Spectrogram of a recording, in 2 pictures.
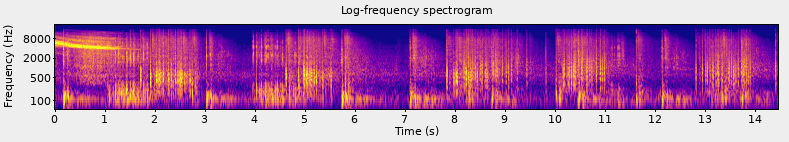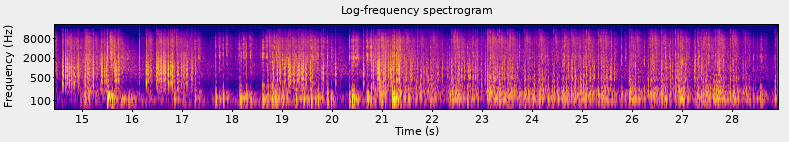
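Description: Fireworks display: a falling whistle right at the start, then aerial shells bursting one after another, the bangs coming almost continuously in the second half.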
